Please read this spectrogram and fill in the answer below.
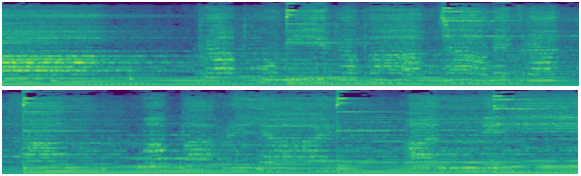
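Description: Buddhist sutta chanting, a Pali line followed by its Thai translation, sung over a musical backing. Sustained low notes in the backing change about every two seconds.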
